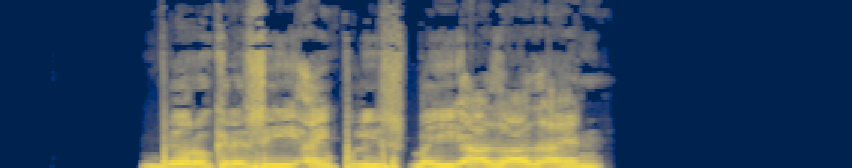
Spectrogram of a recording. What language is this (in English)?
Sindhi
